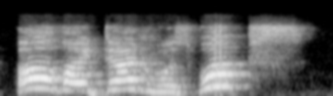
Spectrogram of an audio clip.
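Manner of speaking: high, loud, slow goofy yelp. Acted. Sidekick tripping while talking, goofy high yelp. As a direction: stumble into it like a cartoon buffoon.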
